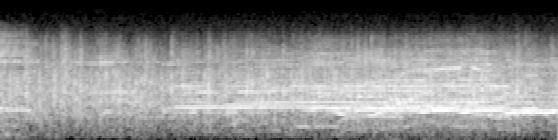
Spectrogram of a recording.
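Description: Studio audience applauding at the end of a song, with a high voice carrying over the applause from about a second in.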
